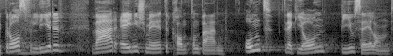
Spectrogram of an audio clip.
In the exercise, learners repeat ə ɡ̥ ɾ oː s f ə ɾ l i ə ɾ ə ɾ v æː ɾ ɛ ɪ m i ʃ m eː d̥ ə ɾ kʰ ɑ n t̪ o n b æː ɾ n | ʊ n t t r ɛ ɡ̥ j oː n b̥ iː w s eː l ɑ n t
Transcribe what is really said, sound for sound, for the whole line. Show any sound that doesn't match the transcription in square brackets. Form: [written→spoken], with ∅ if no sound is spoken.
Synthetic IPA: ə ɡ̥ ɾ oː s f ə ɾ l i ə ɾ ə ɾ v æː ɾ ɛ ɪ [m→n] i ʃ m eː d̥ ə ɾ kʰ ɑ n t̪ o n b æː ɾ n | ʊ n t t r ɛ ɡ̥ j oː n b̥ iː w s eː l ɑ n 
